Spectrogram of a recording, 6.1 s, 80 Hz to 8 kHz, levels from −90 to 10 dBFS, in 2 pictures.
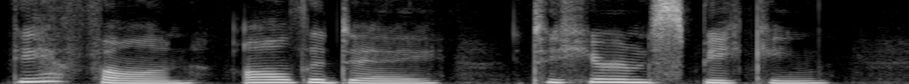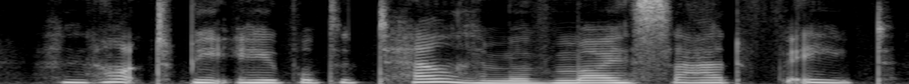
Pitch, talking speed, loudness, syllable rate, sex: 235 Hz, 230 wpm, -17 LUFS, 4.8 syllables/s, female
